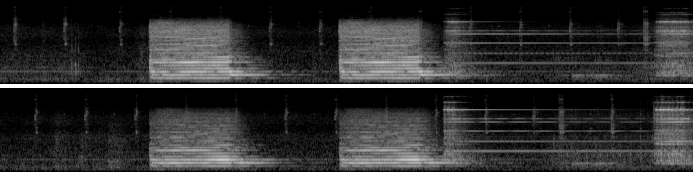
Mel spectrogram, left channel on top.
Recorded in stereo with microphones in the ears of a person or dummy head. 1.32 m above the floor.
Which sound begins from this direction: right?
A phone ringing, at 4.4 s.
